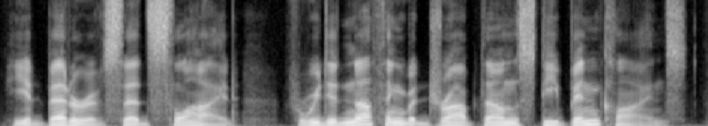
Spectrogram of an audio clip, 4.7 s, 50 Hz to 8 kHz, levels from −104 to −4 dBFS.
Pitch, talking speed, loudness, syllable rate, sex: 130 Hz, 205 wpm, -17 LUFS, 4.9 syllables/s, male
